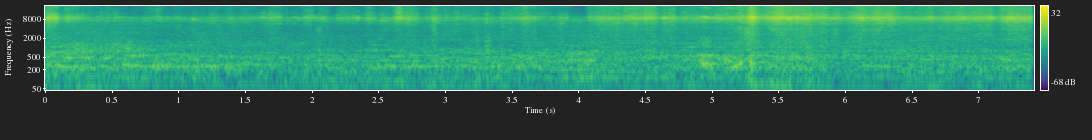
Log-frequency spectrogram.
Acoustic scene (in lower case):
crowded indoor space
